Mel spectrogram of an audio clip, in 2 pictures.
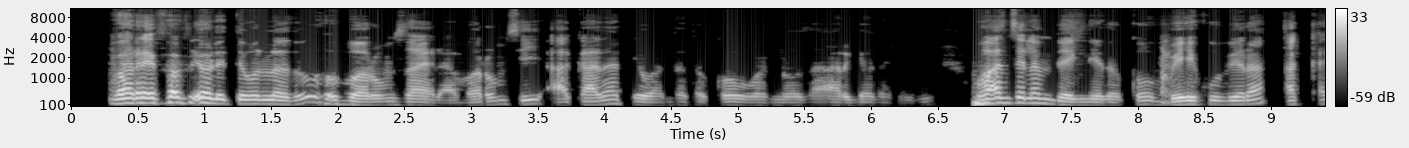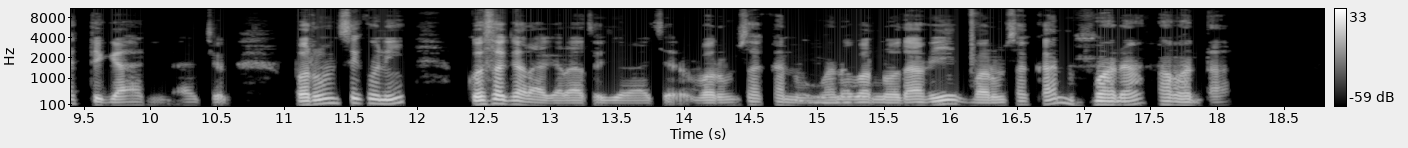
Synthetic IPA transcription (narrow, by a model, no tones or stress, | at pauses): bɐrːe̞ːfːɐmnɪwɔlɪt̪ːɪmʊlːɐt̪ʊbɐɾʊms̬aːɛᶑɐbɐɾʊmsɪɐ̰kːaːt̪at̪ːɪwɐnt̪ɐt̪ɔkːɔwɐnːoːsa̰ːɐɾɡɐt̪ɐniːfɪ | waːns̬ɪlɐmbe̞ːknet̪ɔkːɔbeːkubɪɾɐːkːɐɪt̪ːɪɡaːʔɐniːᶑɐjɛt͡ʃːṵːᶑɐ̥b̥ɐɾʊmsɪkʊnɪ | ɡ̥ɔsɐɡɐɾaːɡɐɾaːt̪ʊd͡ʒɪɾaːt͡ʃːɛ̰ᶑɐ̰bɐɾʊmsakːɐnmɐnɐbɐɾnoːt̪aːfɪbɐɾʊmsɐkːɐnmɐnɐhɐmɐnt̪aː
